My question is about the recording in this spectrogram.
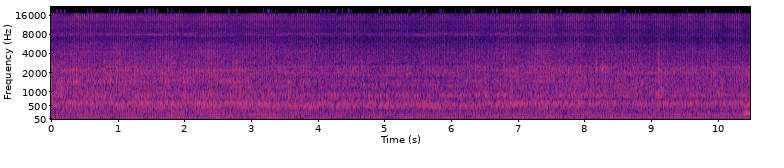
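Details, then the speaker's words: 2020 Chevrolet Onix naturally aspirated petrol engine, first cold start of the morning: fast, light tapping knock over a steady hum at idle, also while braking; owner suspects piston pin or valve lifter, unconfirmed. "Vamos ver se o motor vai fazer batida. Olha o barulho do motor batendo."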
